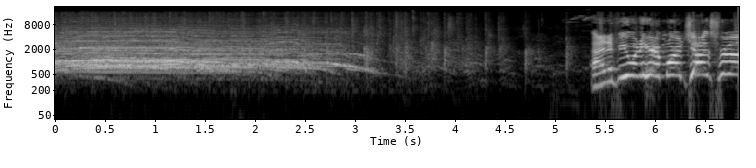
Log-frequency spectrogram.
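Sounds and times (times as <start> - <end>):
audience cheering and clapping: 0.0 - 5.4
speech: 5.4 - 6.8.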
